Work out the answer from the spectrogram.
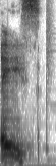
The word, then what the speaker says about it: Ace: Um, I keep saying Ice. I guess it's pronounced Ace.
